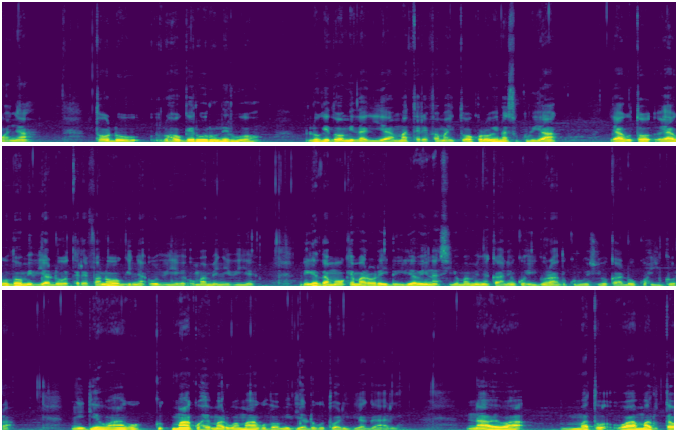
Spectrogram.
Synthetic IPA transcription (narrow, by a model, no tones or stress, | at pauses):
aɲa | tɔːdoɾoɦɔɡɛɾoɾoneɾuɔ | loɣeðɔmiðaɣiamatɛɾɛfamaitoɔkɔɾɔwenasu̥kuɾujaku̥ | jaɣjaɣoðɔmeðiadotɛɾɛfanɔɡeɲaʔoðieʔo̰mamɛɲiðiɛ | neɣɛðamɔkɛmaɾɔɾɛidoiɾeawenasiɔmamɛɲɛkaneokohiːɡoɾaðukuɾuosiɔkaːdokohiɡoɾa | ɲiːɡe | makoɦɛmaɾoamaɣoðɔmiðiadoɣotwaɾiðiaɡaɾe | nawɛ | matwamaɾuta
